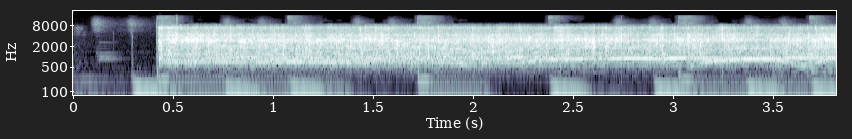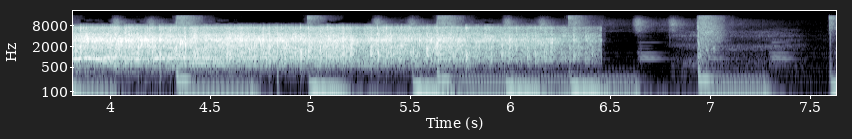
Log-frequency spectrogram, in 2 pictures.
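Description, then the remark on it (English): A burst of loud, dense applause swells in and holds steady for about six seconds before cutting off, with a low thumping beat pulsing underneath. “yo, round of applause for”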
